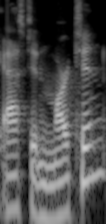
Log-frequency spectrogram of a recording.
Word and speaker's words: Aston Martin: We have to say Aston Martin with a T. Or we have another way to do it. We can take the T and make it a stop T.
